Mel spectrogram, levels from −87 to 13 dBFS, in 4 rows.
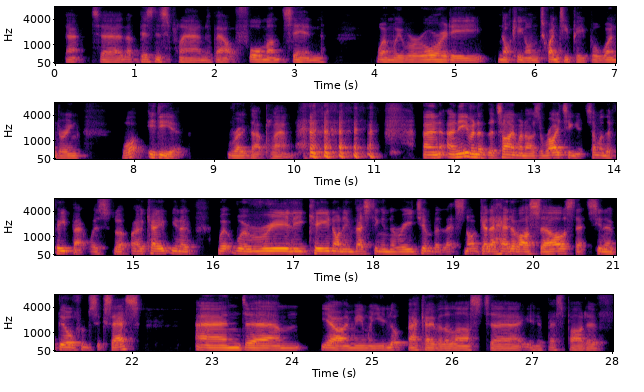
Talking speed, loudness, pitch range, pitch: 180 wpm, -23 LUFS, 105-120 Hz, 110 Hz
